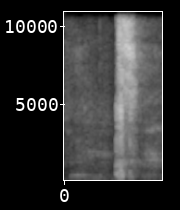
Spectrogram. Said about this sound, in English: Is that the reason why you're coughing?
